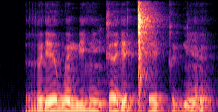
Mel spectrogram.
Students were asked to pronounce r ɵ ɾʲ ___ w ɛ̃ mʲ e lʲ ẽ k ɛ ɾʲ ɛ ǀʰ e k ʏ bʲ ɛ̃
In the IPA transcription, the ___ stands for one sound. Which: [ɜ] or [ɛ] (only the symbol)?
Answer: ɛ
